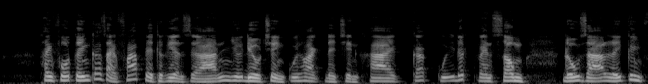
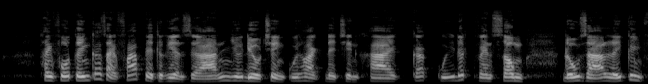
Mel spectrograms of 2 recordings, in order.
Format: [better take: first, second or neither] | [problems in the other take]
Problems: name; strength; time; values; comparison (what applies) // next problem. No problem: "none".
first | thin; somewhat; fading below 350 Hz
